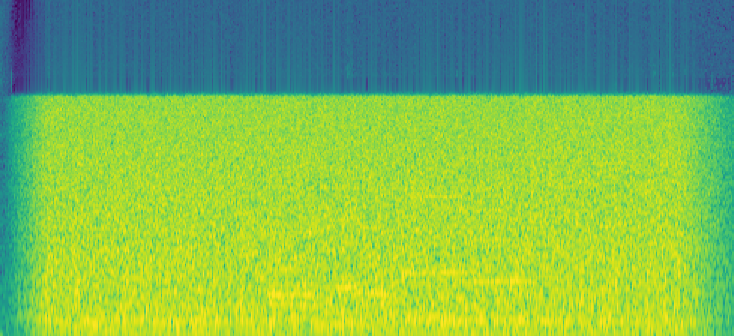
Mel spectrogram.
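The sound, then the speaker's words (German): Steady, dense radio static hisses for the whole stretch, with a faint station identifier signal barely emerging from deep within the noise, as recorded at the receiving location of a transmitted signal. No one speaks. “man hört im Rauschen ganz tief hinten die Stationskennung durch.”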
